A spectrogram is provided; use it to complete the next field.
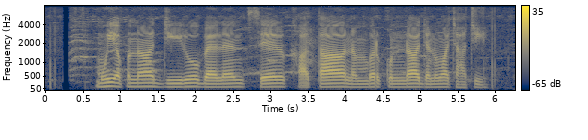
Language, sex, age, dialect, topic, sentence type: Magahi, male, 56-60, Northeastern/Surjapuri, banking, question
